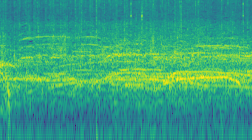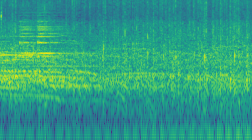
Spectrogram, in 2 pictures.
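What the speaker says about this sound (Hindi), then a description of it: "अपनी तालियों को थोड़ी घनीभूत कर दीजिएगा" Large audience at a Ram Navami religious assembly in Mudkhed, clapping loudly and steadily with scattered cheers and shouts, a continuous dense crowd roar for the whole stretch.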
